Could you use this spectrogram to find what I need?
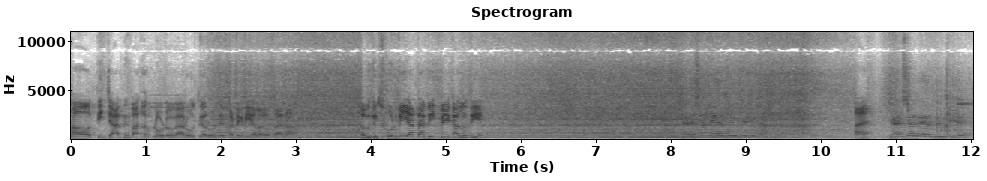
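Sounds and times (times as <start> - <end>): hair dryer blowing: 1.8 - 10.4.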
